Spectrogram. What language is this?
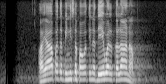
Sinhala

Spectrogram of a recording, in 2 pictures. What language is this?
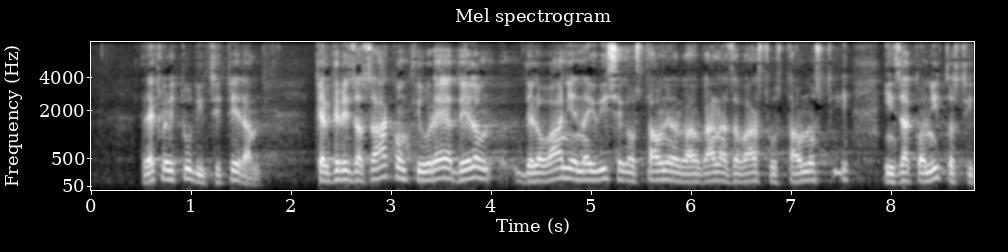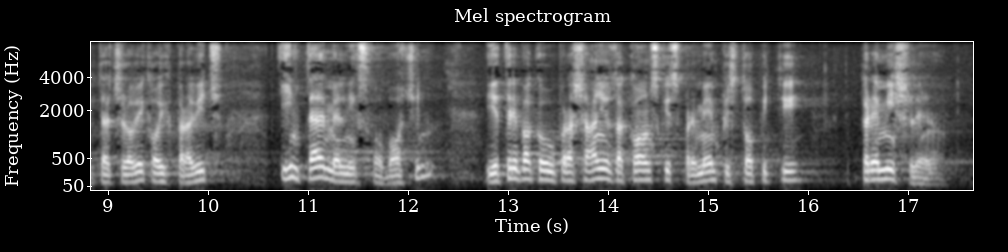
Slovenian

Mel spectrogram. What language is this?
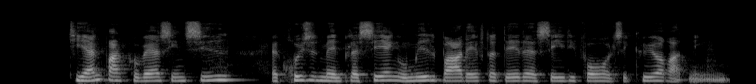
Danish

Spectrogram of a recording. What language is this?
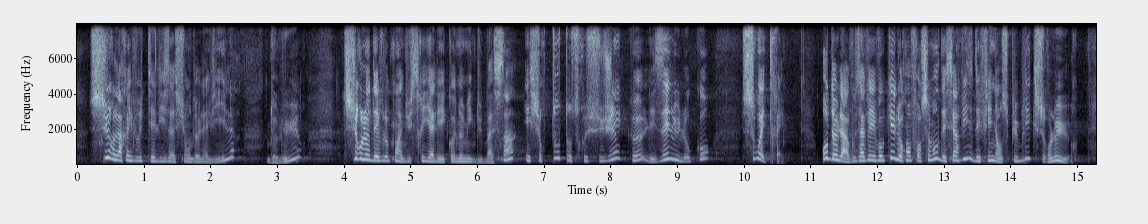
French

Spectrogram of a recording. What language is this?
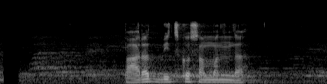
Nepali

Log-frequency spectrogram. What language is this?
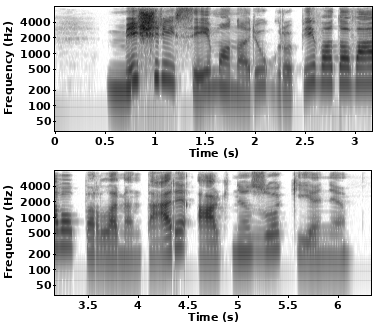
Lithuanian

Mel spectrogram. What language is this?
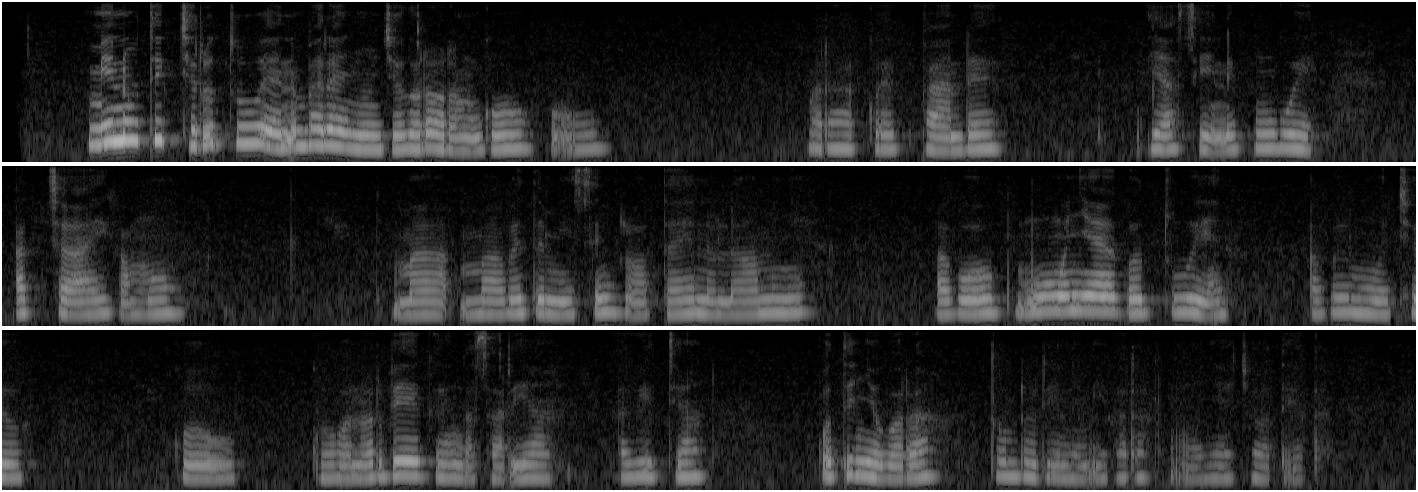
Kalenjin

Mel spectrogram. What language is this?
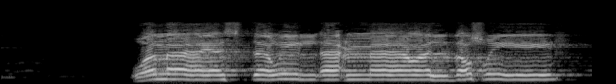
Arabic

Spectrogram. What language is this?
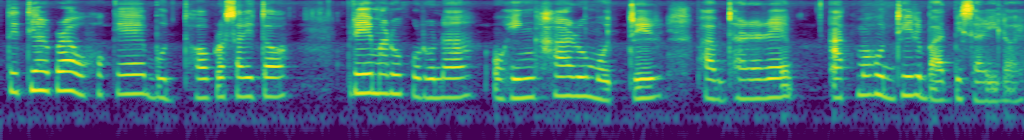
Assamese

